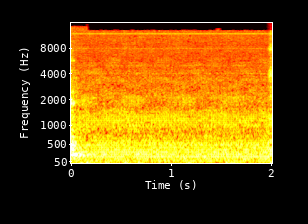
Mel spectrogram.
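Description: Steady background hum and hiss of a hall and its old recording during a pause in a speech, with no voice over it.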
